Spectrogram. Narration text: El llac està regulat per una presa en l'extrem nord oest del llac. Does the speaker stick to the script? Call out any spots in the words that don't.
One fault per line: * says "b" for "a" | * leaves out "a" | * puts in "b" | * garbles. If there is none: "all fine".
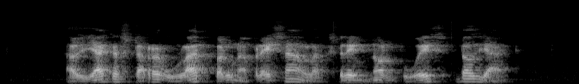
all fine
